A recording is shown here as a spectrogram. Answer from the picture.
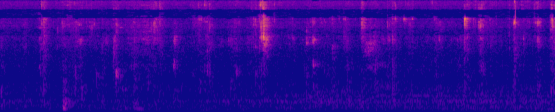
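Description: Faint biting and chewing of homemade french fries by several people, with scattered small mouth clicks and a couple of soft knocks.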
